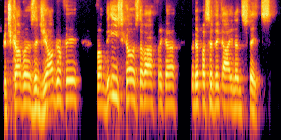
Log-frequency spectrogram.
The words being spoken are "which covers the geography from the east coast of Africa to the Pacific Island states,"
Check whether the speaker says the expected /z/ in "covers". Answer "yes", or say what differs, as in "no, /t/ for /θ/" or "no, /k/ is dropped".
yes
